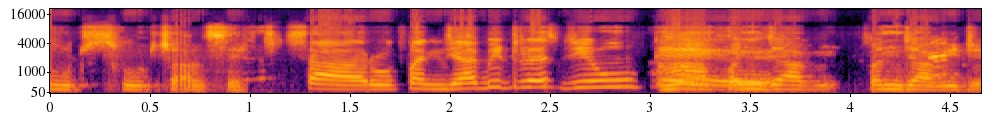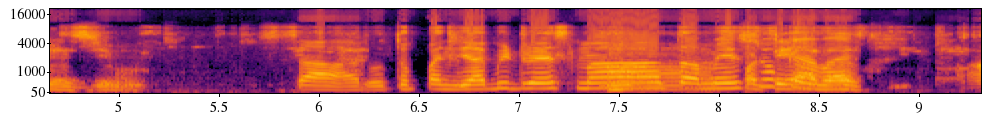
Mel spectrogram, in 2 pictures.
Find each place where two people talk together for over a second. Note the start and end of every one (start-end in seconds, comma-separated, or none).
7.4-8.7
